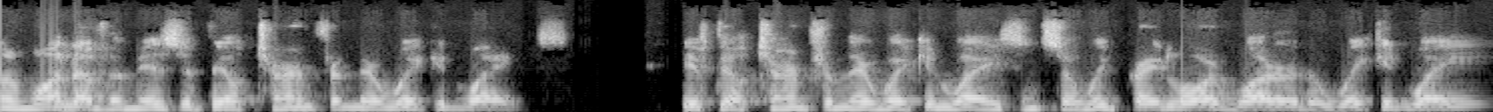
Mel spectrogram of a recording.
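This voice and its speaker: A man, a pastor, with a raspy voice after a late night, talking in halting conversation, often repeating words and clearing his throat. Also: on the low side, a bit bright, no echo, poor audio. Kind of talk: conversational interview about a prayer group.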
